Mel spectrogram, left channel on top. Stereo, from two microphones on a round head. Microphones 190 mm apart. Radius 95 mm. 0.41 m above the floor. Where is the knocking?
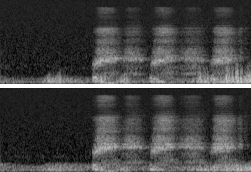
I don't hear knocking.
